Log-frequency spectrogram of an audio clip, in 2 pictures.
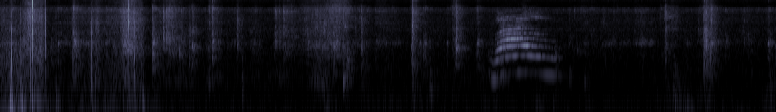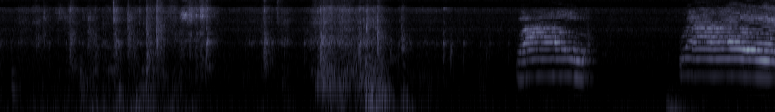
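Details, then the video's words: White cat in heat calling for a mate indoors: several drawn-out harmonic meows, some rising then falling, separated by quiet stretches with tapping and rustling noises in the room. "Calling out for a mate. Cat in heat"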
